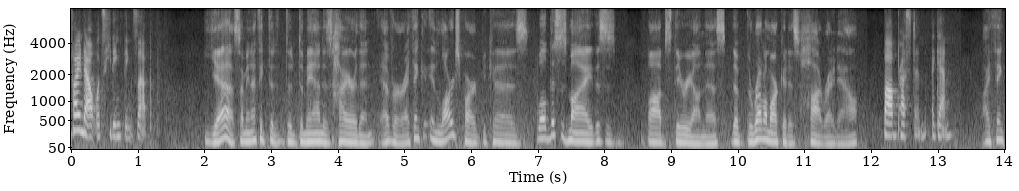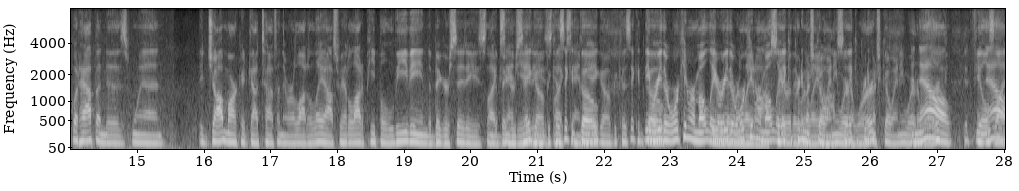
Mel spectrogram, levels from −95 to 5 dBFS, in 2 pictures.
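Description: At 1.30 to 2.02 s, 8.34 to 8.56 s (after "is my this is"), 11.94 to 12.20 s, 13.36 to 13.68 s (before "I think what happened") and 15.56 to 15.94 s, comfort noise replaces the background. These are likely discontinuous-transmission pauses filled with synthetic noise. The room hiss gives way to a flat, featureless hiss about 3 to 4 dB quieter. Unlike a gate or dropout, the pause never falls silent.

From 20.31 s, just after "leaving the bigger cities", to the end, the speech is a doubled audio track. It likely comes from a second, slower capture path. A full-band copy about 5 dB down trails by roughly one second. Unlike an echo or reverb, it has no decay or room colouring.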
